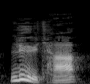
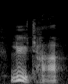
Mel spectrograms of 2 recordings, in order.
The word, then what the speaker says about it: 绿: Here's another kind of tea, 绿茶. 绿茶. Literally green tea. Okay, and of course here we have again this pronunciation 玉 that we don't really have in English. 绿.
